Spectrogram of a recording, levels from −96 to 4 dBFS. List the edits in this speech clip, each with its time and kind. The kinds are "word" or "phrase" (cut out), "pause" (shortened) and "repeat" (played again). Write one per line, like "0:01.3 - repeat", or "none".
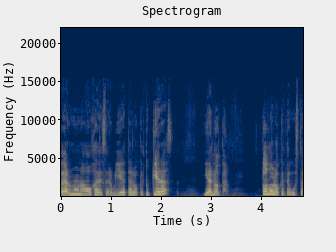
none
